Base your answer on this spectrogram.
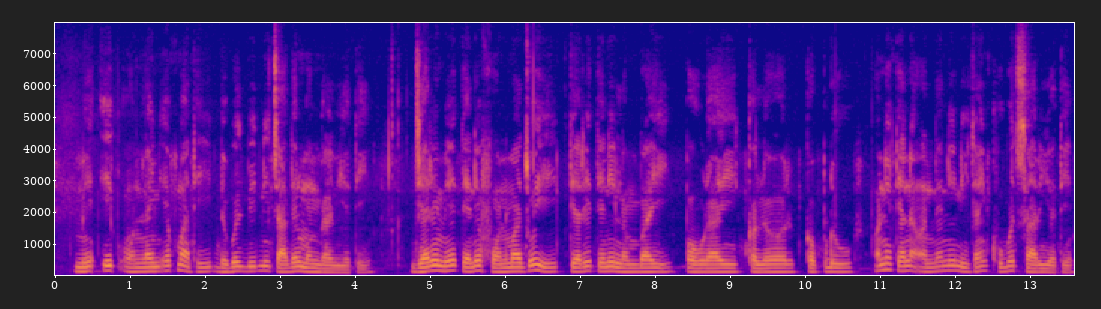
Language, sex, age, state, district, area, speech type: Gujarati, male, 18-30, Gujarat, Mehsana, rural, spontaneous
